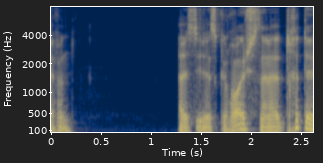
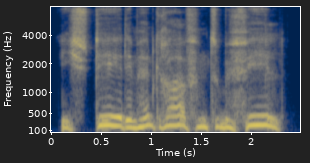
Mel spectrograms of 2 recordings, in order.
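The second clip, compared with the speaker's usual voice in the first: high, eager-to-serve character voice; obliging Major; 10 semitones higher, 3 dB louder than usual. Acted. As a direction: offer yourself deferentially, pitched up. Major dient sich dem Grafen an. (dienstbeflissener Major, mit hoher Stimme)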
